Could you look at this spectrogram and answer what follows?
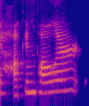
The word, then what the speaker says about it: Huckenpahler: Huckenpahler, H-U-C-K-E-N-P-A-H-L-E-R.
